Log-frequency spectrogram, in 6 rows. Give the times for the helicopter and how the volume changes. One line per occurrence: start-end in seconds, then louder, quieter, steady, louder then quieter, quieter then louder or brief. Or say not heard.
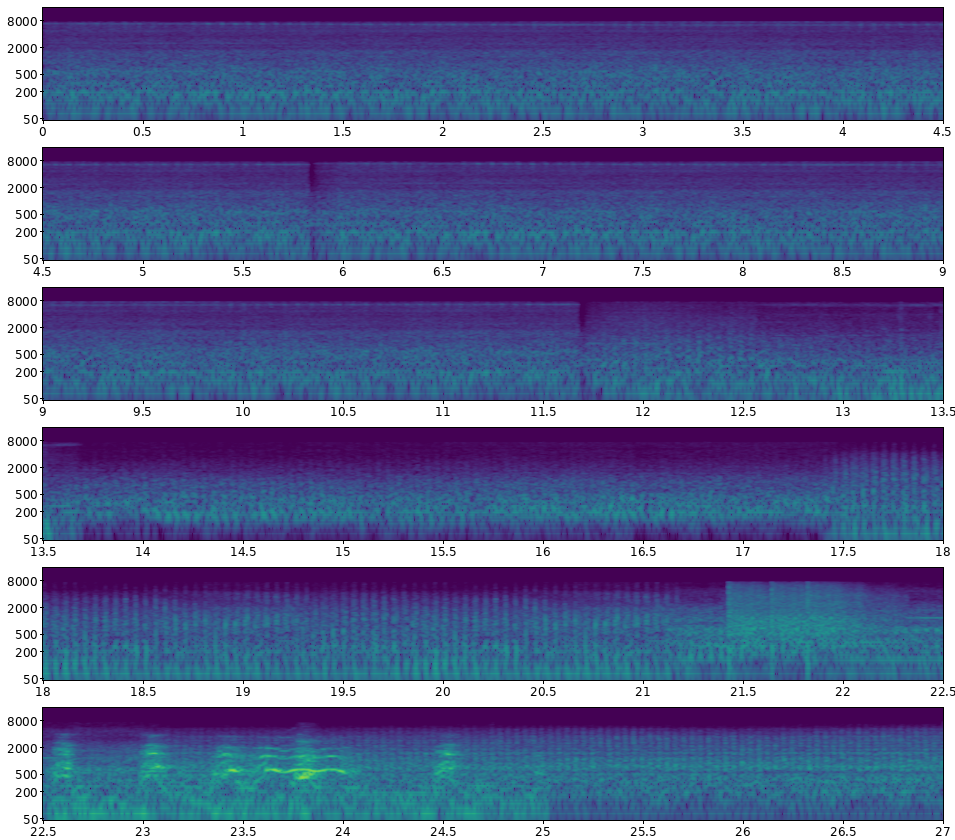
0.0-26.9 louder.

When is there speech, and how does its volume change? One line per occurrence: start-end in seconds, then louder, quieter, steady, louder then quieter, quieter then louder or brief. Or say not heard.
not heard.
